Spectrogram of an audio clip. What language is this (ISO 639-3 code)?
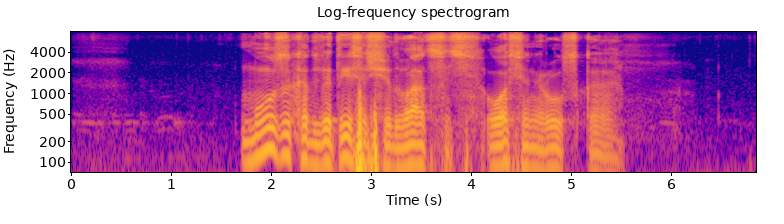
rus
